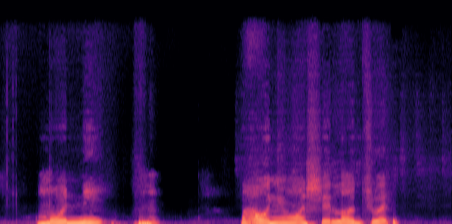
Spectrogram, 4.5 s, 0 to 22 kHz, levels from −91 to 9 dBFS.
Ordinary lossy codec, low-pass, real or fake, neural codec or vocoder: none; 19.8 kHz; fake; codec, 44.1 kHz, 2.6 kbps, DAC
